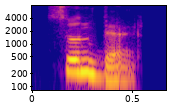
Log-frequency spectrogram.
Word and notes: sunder: Indian

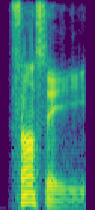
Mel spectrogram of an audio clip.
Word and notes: Farsi: British English

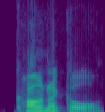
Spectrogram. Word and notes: conical: American English

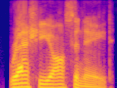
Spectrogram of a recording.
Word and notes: ratiocinate: American English

